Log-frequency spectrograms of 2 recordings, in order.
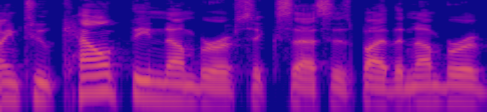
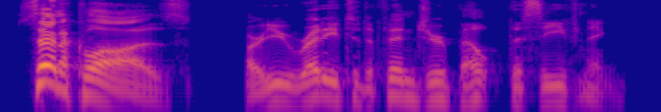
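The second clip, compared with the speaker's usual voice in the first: wrestling ring announcer voice, calling into the mic; 7 dB louder than usual. Voicing a wrestling announcer asking santa about his belt: announcer voice. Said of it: "the announcer holds a microphone up ... and goes".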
